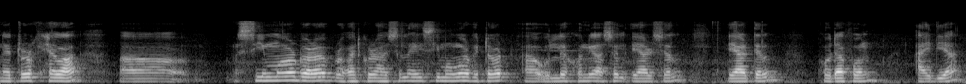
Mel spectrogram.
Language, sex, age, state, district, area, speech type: Assamese, male, 18-30, Assam, Sonitpur, rural, spontaneous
